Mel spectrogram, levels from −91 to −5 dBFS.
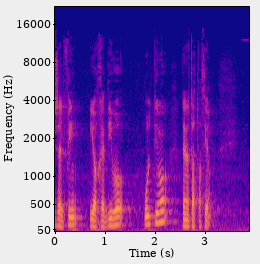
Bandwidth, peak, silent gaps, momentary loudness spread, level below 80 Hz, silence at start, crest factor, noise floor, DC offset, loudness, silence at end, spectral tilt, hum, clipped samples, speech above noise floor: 15 kHz; -16 dBFS; none; 8 LU; -56 dBFS; 0 s; 16 dB; -57 dBFS; under 0.1%; -32 LUFS; 0.7 s; -6.5 dB/octave; none; under 0.1%; 26 dB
